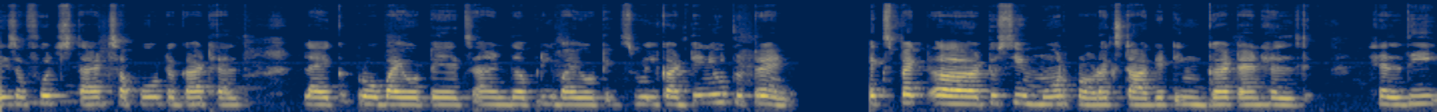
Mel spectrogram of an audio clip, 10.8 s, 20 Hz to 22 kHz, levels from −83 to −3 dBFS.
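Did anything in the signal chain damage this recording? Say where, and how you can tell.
Yes. A clipped start after a pause at the playback stage: after a 0.56 s silence, the speech at 6.47 s begins abruptly, missing about 47 ms because the output device was still waking. Muted pauses would drop only background and never eat the first sounds.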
